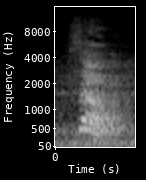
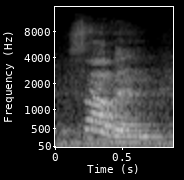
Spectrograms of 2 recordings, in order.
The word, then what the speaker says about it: Samhain: Yes, that's not how it's spelled, but the Celts needed to buy a vowel here and there, but it is pronounced for Ireland, it's pronounced Samhain. For Wales, it's pronounced Samhain. For Scotland, it's pronounced Sabin. And for America, it's pronounced pumpkin spice.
